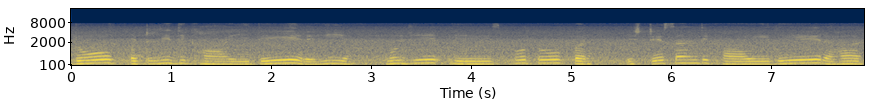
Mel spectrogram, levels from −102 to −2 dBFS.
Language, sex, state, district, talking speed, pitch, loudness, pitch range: Hindi, female, Madhya Pradesh, Umaria, 105 wpm, 195 Hz, -15 LUFS, 180-225 Hz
